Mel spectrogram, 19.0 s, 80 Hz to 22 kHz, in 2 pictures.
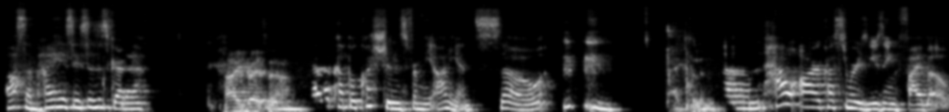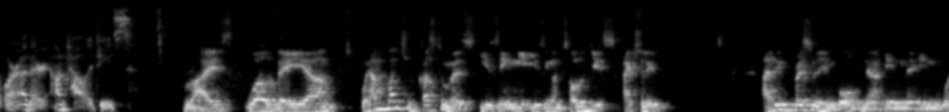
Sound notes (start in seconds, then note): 1.0 speaks in foreign language; 6.6 clears throat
